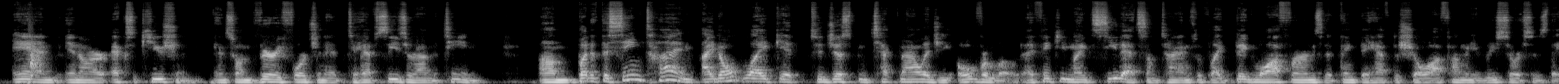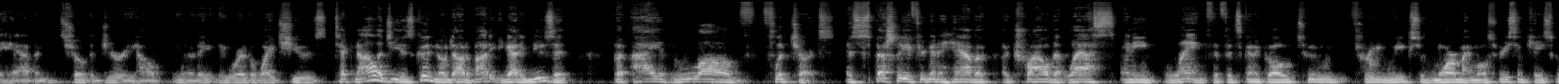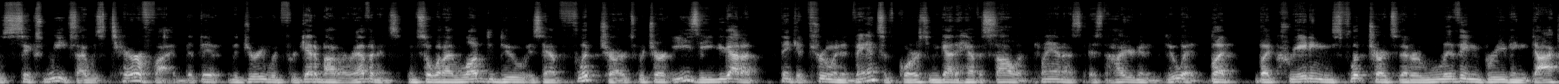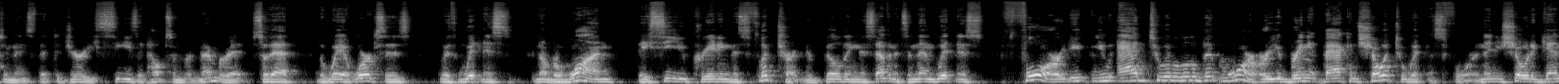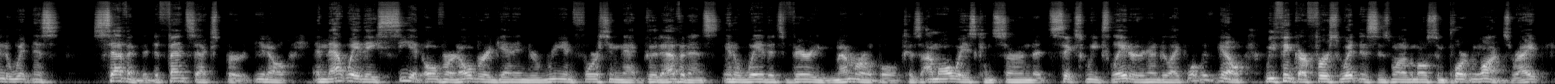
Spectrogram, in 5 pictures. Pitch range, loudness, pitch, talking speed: 100-120 Hz, -19 LUFS, 105 Hz, 230 wpm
